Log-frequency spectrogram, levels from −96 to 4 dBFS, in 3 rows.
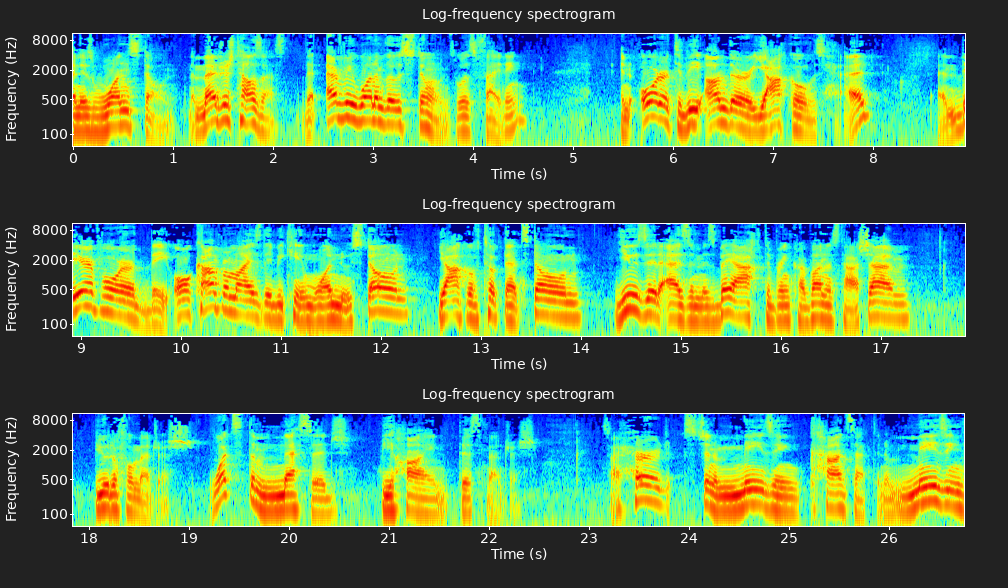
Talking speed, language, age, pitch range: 145 wpm, English, 30-49, 115-160 Hz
